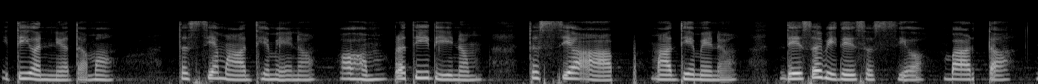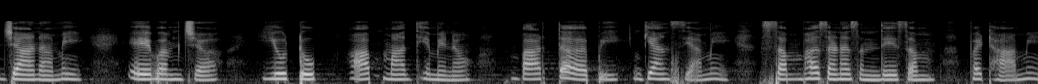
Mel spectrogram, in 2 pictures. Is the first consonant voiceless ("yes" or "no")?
yes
